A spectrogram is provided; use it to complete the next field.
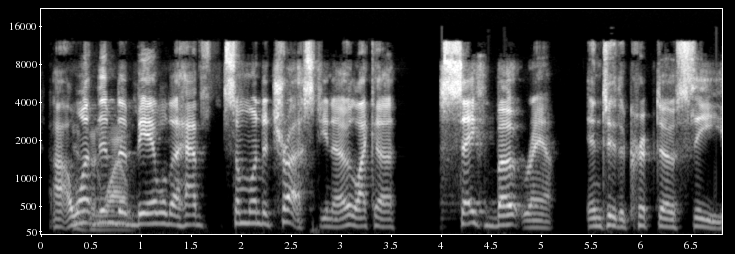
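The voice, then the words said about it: Southern US accent. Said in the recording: “I've got a bad Southern accent here”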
